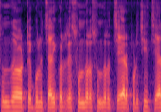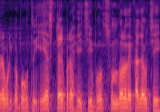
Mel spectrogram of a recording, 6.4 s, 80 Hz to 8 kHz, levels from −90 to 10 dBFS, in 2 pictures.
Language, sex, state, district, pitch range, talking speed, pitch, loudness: Odia, male, Odisha, Malkangiri, 110-115 Hz, 130 wpm, 110 Hz, -19 LUFS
